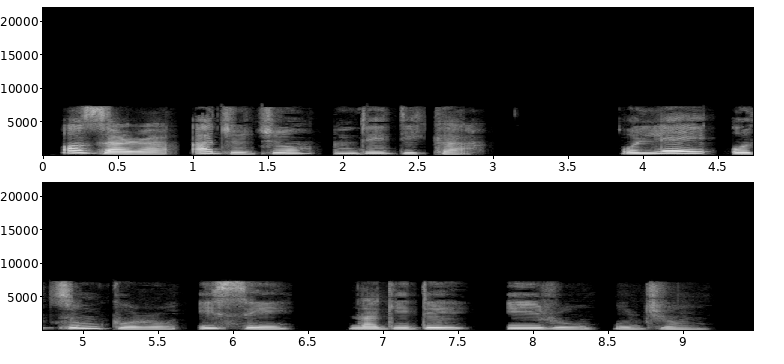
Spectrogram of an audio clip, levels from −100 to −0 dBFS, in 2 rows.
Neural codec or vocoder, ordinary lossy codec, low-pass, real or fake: none; AAC, 32 kbps; 7.2 kHz; real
